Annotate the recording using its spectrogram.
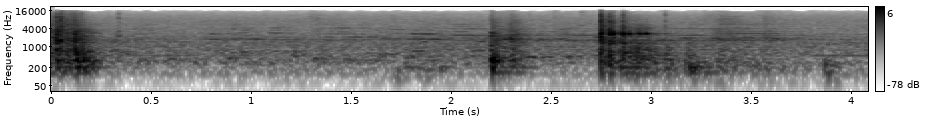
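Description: Sharp knocks on a tabletop: one right at the start, then two more with a short clatter about two to three seconds in, as a plastic marker pen is set down on the table. Faint background music runs underneath.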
